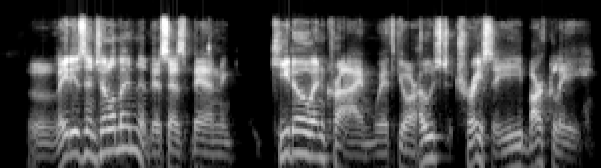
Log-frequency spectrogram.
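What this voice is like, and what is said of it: Booming ring announcer voice. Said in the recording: “in a ring announcer voice?”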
